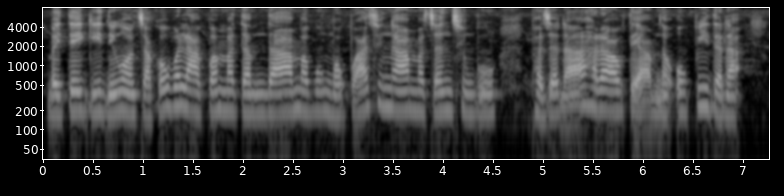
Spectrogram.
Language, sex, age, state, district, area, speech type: Manipuri, female, 60+, Manipur, Imphal East, rural, spontaneous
